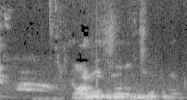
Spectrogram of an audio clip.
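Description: A man talking in a conversation, with a short pause early on.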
